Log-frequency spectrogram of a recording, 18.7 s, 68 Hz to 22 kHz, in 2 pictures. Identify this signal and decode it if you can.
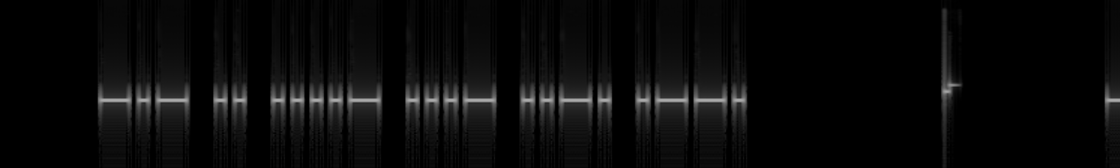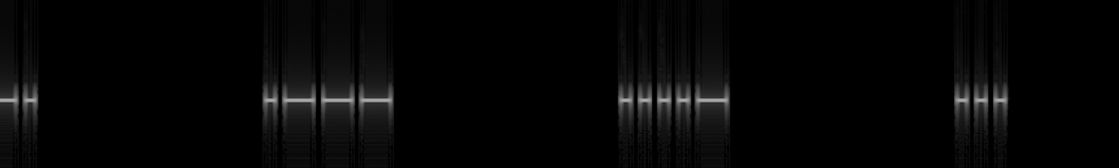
Morse code, heard as a keyed tone, about 15 wpm, spaced as for 8 wpm, 700 Hz. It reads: KI4VFP NJ4S
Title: USA Call Signs - 8x Character Spacing - 15wpm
